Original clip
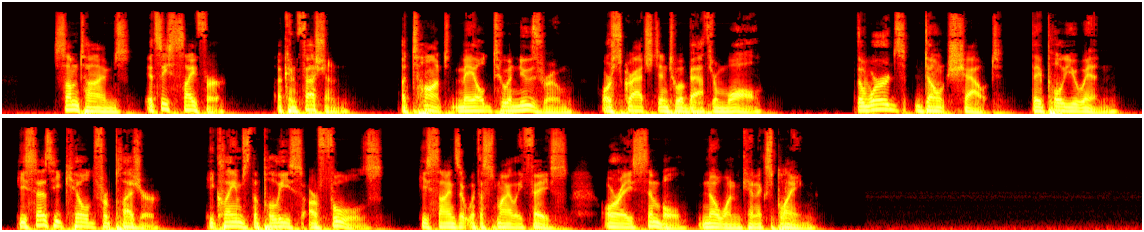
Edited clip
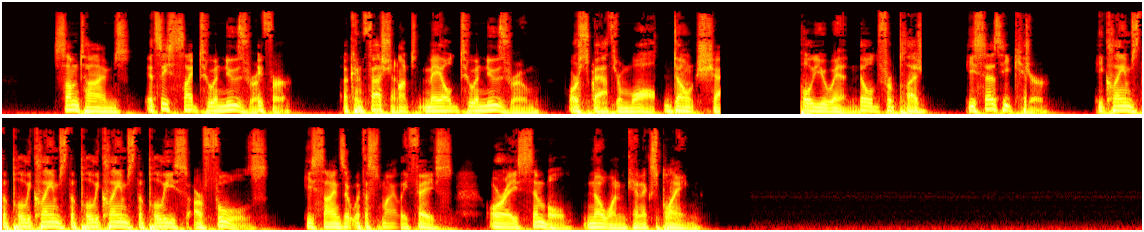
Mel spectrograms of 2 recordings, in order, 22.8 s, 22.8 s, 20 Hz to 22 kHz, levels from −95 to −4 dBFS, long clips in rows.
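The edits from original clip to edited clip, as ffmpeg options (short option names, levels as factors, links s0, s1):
-filter_complex "[0:a]asplit=14[s0][s1][s2][s3][s4][s5][s6][s7][s8][s9][s10][s11][s12][s13];[s0]atrim=end=1.902[s14];[s1]atrim=start=4.838:end=5.502[s15];[s2]atrim=start=1.898:end=3.312[s16];[s3]atrim=start=4.298:end=6.252[s17];[s4]atrim=start=6.878:end=7.482[s18];[s5]atrim=start=9.028:end=9.69,asetpts=PTS-STARTPTS,afade=t=out:st=0.658:d=0.004:c=hsin[s19];[s6]atrim=start=9.69:end=10.5,asetpts=PTS-STARTPTS,volume=0[s20];[s7]atrim=start=10.5:end=11.102,asetpts=PTS-STARTPTS,afade=t=in:d=0.004:c=hsin[s21];[s8]atrim=start=12.148:end=12.752[s22];[s9]atrim=start=11.098:end=12.152[s23];[s10]atrim=start=12.748:end=14.192[s24];[s11]atrim=start=13.508:end=14.192[s25];[s12]atrim=start=13.508:end=16.54,asetpts=PTS-STARTPTS,afade=t=out:st=2.732:d=0.3[s26];[s13]atrim=start=16.54,asetpts=PTS-STARTPTS,afade=t=in:d=0.004:c=hsin[s27];[s14][s15]acrossfade=d=0.004:c1=hsin:c2=hsin[s28];[s28][s16]acrossfade=d=0.004:c1=hsin:c2=hsin[s29];[s29][s17]acrossfade=d=0.004:c1=hsin:c2=hsin[s30];[s30][s18]acrossfade=d=0.004:c1=hsin:c2=hsin[s31];[s19][s20][s21]concat=n=3:v=0:a=1[s32];[s31][s32]acrossfade=d=0.004:c1=hsin:c2=hsin[s33];[s33][s22]acrossfade=d=0.004:c1=hsin:c2=hsin[s34];[s34][s23]acrossfade=d=0.004:c1=hsin:c2=hsin[s35];[s35][s24]acrossfade=d=0.004:c1=hsin:c2=hsin[s36];[s36][s25]acrossfade=d=0.004:c1=hsin:c2=hsin[s37];[s26][s27]concat=n=2:v=0:a=1[s38];[s37][s38]acrossfade=d=0.004:c1=hsin:c2=hsin"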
